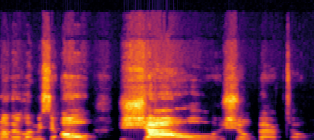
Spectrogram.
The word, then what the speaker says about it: João: Oh, João Gilberto. João. Because Ja. Portuguese has like like they have this vowel through the. It's kind of a nasal vowel, and we don't have it in our in our language.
